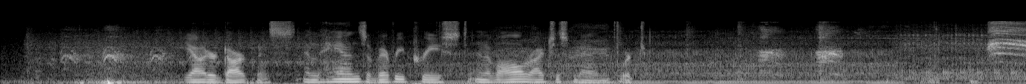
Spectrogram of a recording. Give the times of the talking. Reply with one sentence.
You can hear the talking from 1.9 to 6.5 s.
